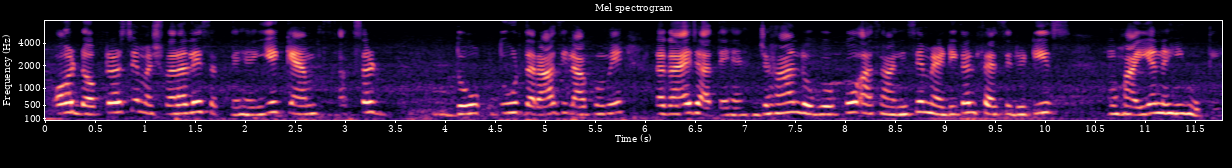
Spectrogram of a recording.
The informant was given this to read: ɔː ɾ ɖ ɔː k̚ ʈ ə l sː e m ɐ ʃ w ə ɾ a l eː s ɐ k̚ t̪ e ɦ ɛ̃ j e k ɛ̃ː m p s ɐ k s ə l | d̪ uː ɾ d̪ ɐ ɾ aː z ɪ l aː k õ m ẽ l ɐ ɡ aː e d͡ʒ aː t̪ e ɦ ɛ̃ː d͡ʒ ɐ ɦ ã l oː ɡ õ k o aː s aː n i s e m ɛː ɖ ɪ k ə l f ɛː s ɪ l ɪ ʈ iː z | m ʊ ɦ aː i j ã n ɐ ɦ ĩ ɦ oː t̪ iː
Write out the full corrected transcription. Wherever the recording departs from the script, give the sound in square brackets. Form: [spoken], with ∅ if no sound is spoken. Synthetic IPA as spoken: ɔː ɾ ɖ ɔː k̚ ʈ ə [ɾ] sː e m ɐ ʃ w ə ɾ a l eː s ɐ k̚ t̪ e ɦ ɛ̃ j e k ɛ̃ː m p s ɐ k s ə [ɾ] | d̪ uː ɾ d̪ ɐ ɾ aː z ɪ l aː k õ m ẽ l ɐ ɡ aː e d͡ʒ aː t̪ e ɦ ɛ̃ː d͡ʒ ɐ ɦ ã l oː ɡ õ k o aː s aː n i s e m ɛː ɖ ɪ k ə l f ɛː s ɪ l ɪ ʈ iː z | m ʊ ɦ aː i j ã n ɐ ɦ ĩ ɦ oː t̪ iː

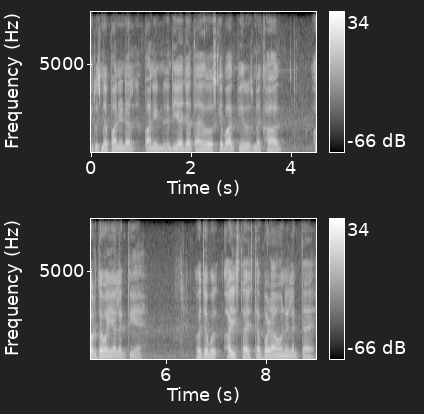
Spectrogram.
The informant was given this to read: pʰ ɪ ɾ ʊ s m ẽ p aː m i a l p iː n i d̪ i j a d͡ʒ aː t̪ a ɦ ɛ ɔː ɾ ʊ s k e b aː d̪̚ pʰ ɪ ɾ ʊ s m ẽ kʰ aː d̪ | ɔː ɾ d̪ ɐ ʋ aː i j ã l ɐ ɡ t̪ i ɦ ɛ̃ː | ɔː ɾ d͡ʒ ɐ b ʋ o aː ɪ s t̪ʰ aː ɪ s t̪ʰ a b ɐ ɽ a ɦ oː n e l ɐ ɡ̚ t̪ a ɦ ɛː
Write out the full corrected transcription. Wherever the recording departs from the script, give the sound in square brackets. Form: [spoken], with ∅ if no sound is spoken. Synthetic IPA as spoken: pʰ ɪ ɾ ʊ s m ẽ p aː [n] i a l p [aː] n i d̪ i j a d͡ʒ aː t̪ a ɦ ɛ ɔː ɾ ʊ s k e b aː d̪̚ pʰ ɪ ɾ ʊ s m ẽ kʰ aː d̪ | ɔː ɾ d̪ ɐ ʋ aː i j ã l ɐ ɡ t̪ i ɦ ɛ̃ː | ɔː ɾ d͡ʒ ɐ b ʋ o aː ɪ s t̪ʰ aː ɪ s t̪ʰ a b ɐ ɽ a ɦ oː n e l ɐ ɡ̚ t̪ a ɦ ɛː

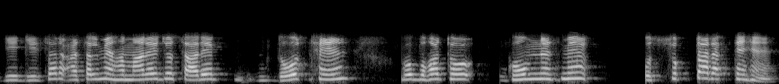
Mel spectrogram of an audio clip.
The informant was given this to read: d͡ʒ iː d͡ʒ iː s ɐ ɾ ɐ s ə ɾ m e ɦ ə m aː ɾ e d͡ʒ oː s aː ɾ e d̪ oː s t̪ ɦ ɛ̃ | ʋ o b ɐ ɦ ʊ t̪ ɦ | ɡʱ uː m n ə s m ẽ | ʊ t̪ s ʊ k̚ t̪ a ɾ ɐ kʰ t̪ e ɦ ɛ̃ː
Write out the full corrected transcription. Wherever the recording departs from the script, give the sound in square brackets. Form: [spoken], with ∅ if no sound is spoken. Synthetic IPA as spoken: d͡ʒ iː d͡ʒ iː s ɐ ɾ ɐ s ə [l] m [ẽ] ɦ [ɐ] m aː ɾ e d͡ʒ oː s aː ɾ e d̪ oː s t̪ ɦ ɛ̃ | ʋ o b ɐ ɦ ʊ t̪ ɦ | ɡʱ uː m n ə s m ẽ | ʊ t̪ s ʊ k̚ t̪ a ɾ ɐ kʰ t̪ e ɦ ɛ̃ː

